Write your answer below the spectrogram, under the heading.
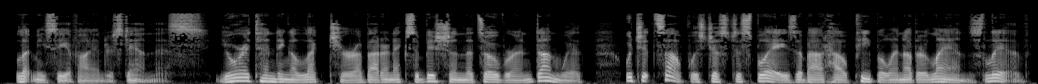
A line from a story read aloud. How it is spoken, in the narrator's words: he leaned close and said in a low voice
